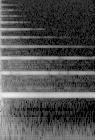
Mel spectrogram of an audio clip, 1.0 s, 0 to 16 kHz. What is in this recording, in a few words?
Stereo Grand, Keyboards; E-MU Producer Series Vol. 2 – More Studio Essentials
